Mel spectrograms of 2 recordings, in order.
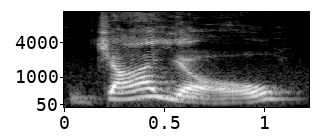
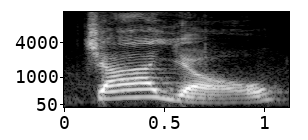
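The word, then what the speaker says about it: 加油: to your car and the expression in Chinese is Joo so go ahead and repeat it so you know how to say it Joo soon as I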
